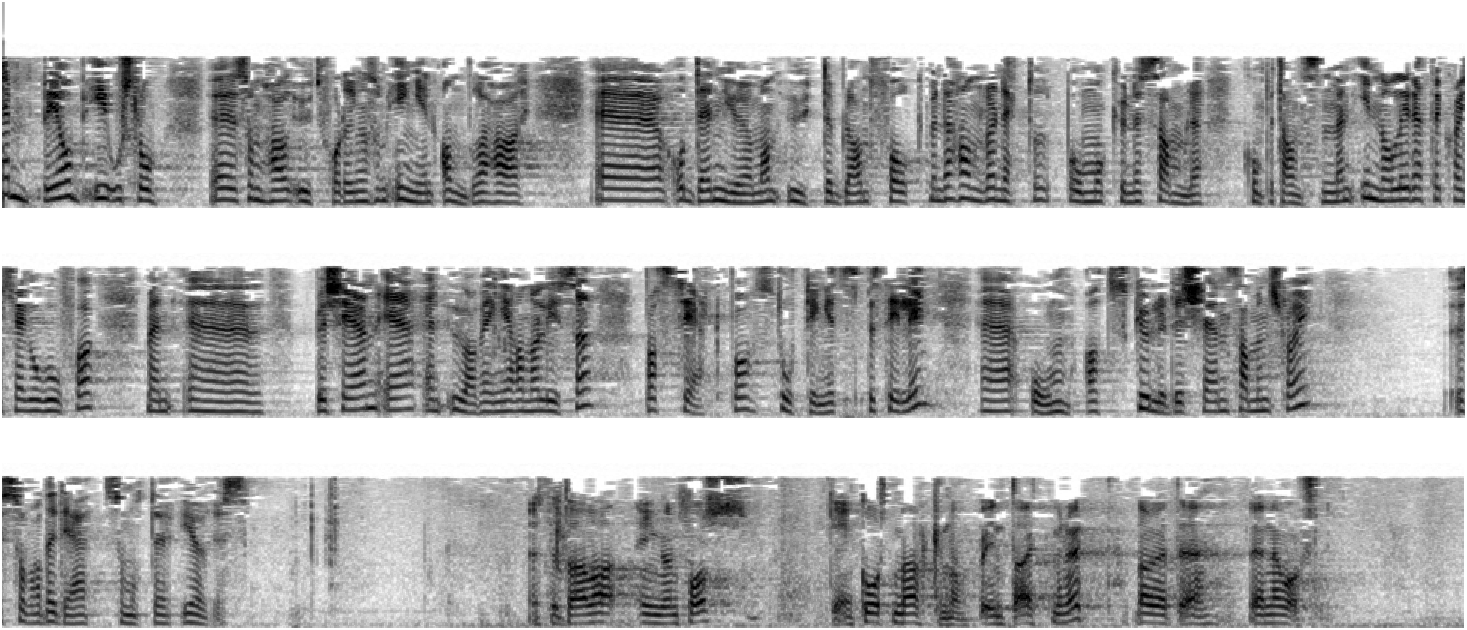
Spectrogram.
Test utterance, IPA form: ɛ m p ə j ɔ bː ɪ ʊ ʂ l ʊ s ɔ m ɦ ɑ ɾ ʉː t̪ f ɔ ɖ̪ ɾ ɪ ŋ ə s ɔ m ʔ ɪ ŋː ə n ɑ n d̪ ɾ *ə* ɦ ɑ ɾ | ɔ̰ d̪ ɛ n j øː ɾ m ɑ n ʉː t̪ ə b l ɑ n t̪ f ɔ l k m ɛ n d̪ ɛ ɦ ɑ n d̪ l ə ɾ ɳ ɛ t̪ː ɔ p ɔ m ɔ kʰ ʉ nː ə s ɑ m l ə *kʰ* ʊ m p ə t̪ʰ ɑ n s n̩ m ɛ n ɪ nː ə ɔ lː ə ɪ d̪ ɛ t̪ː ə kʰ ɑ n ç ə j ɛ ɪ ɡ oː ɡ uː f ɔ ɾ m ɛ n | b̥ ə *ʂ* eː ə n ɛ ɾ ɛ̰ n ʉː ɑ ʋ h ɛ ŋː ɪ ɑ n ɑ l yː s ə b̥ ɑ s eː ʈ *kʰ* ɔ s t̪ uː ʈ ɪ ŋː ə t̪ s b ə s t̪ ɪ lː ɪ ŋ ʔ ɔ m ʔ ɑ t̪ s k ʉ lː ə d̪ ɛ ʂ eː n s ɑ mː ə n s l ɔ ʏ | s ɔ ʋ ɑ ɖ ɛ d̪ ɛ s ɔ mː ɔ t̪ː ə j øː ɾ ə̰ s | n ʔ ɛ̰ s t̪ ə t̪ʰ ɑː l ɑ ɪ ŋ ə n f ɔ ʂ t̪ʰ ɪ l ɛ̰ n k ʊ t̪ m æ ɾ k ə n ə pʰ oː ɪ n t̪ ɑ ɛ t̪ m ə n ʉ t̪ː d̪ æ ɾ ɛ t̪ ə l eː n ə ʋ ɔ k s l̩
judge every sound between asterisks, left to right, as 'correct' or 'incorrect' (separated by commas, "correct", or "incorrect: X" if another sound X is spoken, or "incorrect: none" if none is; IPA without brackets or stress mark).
correct, correct, correct, incorrect: pʰ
